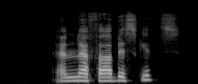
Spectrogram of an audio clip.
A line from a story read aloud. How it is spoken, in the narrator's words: cooed Beckwin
